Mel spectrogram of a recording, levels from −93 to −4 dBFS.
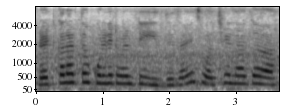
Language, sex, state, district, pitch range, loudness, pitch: Telugu, female, Andhra Pradesh, Annamaya, 245-295 Hz, -15 LUFS, 275 Hz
